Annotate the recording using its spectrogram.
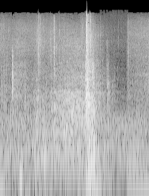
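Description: Minivan door slammed shut a little over a second in, after scuffing and rustling as someone climbs into the seat.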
